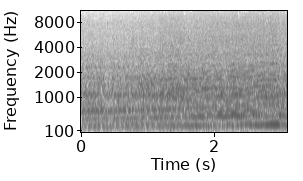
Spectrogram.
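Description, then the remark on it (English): A race car engine roars loudly and continuously as it passes on track, a dense, steady mechanical drone whose pitch climbs slightly toward the end, with no voices. “The 7 car that we just passed there by the number 7 car we rode on board there for just a few minutes.”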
